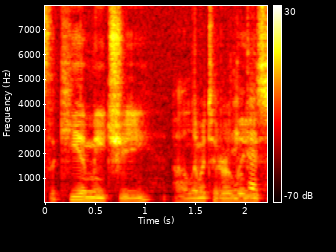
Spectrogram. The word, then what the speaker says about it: Kiamichi: It's the Kiamichi limited release.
